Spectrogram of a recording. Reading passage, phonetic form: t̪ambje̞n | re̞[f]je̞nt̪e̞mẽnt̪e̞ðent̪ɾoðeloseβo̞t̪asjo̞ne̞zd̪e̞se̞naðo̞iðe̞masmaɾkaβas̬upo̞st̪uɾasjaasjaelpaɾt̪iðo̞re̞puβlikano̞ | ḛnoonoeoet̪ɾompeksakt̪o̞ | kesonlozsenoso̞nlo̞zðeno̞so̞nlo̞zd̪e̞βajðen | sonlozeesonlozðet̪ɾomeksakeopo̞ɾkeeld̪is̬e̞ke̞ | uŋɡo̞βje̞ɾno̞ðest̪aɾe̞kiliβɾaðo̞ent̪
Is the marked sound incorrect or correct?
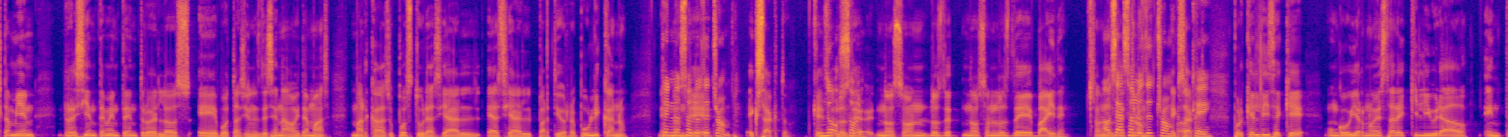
incorrect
